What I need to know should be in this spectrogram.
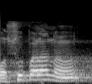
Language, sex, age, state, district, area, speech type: Odia, male, 60+, Odisha, Kendrapara, urban, spontaneous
